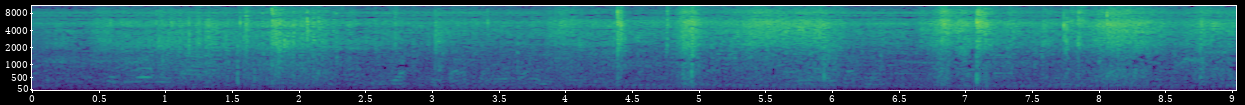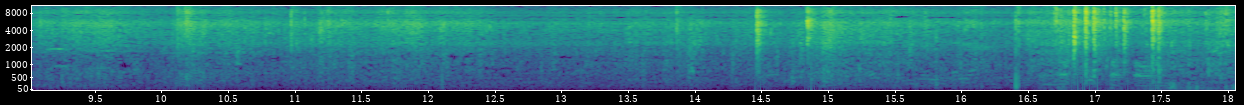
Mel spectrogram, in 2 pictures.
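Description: Leaves and twigs rustling, with scattered light snaps and scrapes over a faint steady high hiss; the rustling gets busier and louder near the end.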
